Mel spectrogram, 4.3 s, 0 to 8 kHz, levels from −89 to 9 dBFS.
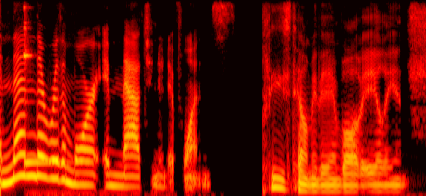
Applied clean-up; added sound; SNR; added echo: classical method spectral subtraction.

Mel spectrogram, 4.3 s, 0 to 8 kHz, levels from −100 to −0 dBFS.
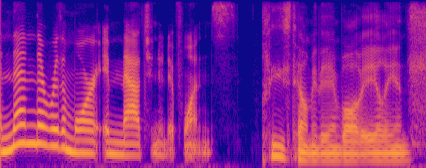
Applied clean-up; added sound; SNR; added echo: none; none; none; none.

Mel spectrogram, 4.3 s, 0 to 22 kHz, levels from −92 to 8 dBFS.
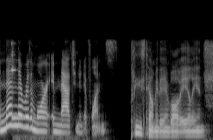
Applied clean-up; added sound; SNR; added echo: classical method log-MMSE.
